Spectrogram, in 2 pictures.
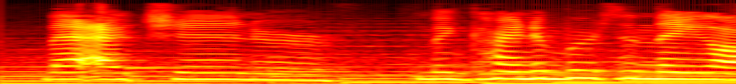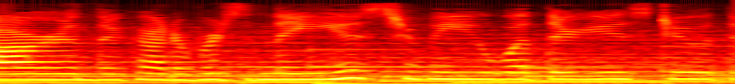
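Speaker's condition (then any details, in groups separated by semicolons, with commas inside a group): Friedreich's ataxia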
